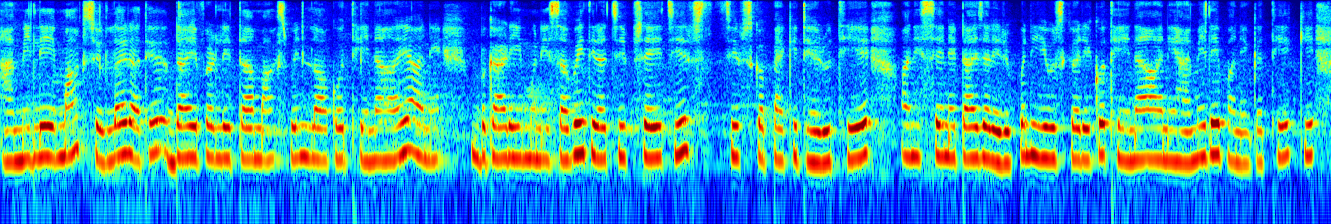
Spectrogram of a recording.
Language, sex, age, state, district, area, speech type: Nepali, female, 30-45, West Bengal, Alipurduar, urban, spontaneous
